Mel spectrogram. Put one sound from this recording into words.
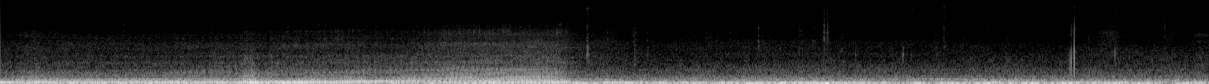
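An old car engine rumbles as the car drives along, revving up and then easing off.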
